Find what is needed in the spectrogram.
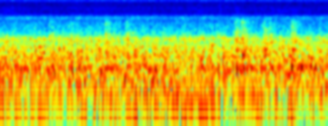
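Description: Steady low background noise: room tone with a faint even hiss and hum, no distinct events.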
